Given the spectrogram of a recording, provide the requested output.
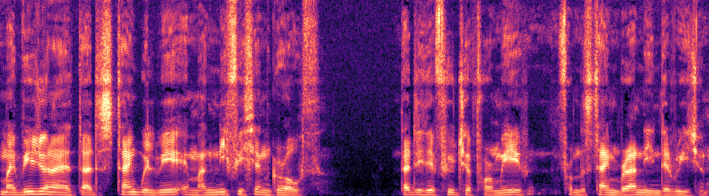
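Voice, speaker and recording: At a moderate pace, a man speaks with a medium pitch and fairly even intonation. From Argentina. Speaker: agribusiness general manager. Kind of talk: casual interview. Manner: halting.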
